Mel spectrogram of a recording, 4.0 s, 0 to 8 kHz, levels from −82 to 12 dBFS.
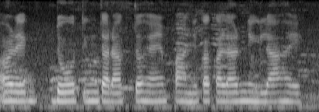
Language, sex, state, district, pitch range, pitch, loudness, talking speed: Hindi, female, Himachal Pradesh, Shimla, 195-205 Hz, 205 Hz, -17 LUFS, 180 wpm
